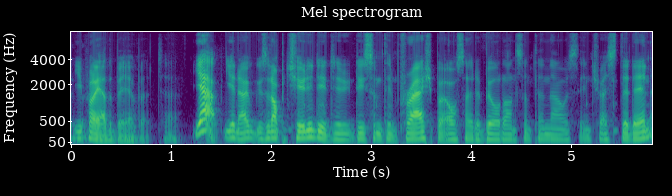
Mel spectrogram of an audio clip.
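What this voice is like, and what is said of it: Noticeable non-local accent. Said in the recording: “my accent does stand out, obviously ... his accent shouldn't stand out”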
